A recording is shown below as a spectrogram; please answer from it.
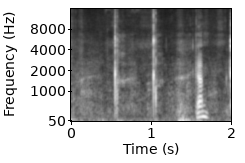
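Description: A horse trotting, its strides heard as sharp, evenly spaced beats about two a second. A man says "come" near the end.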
